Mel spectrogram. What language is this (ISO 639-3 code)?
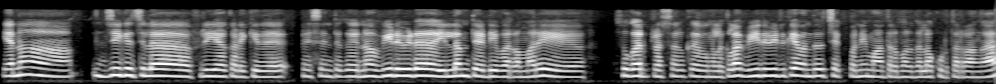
tam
